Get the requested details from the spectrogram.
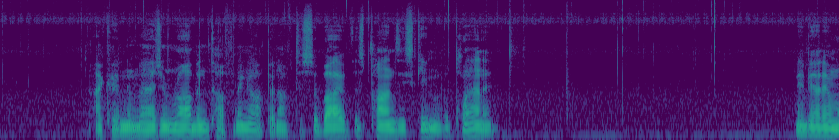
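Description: A man speaks calmly and quietly, close by.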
